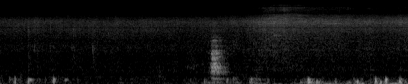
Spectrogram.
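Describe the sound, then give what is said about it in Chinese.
Chopped onion and garlic sizzle in a small lump of melted butter in a pan, giving a faint, steady hiss with a few soft crackles and clicks of stirring. “直接先下一小块奶油，奶油下去。好，刚刚的洋葱、大蒜就直接下去了。”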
